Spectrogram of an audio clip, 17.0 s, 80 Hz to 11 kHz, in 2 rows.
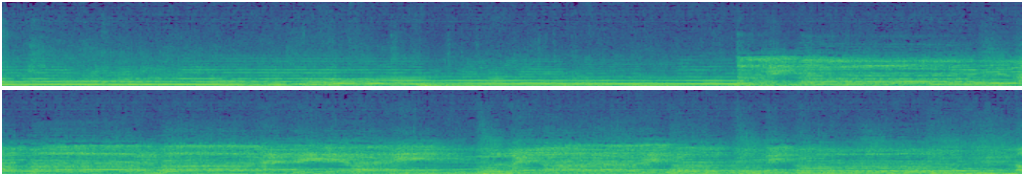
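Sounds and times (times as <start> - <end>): choir singing a hymn: 0.0 - 17.0.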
